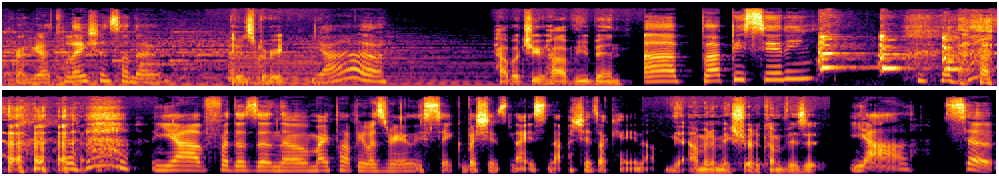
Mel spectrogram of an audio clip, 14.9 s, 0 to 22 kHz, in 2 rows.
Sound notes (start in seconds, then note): 6.1 puppy barking; 6.7 laughter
